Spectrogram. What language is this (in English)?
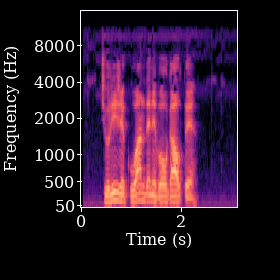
Mari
